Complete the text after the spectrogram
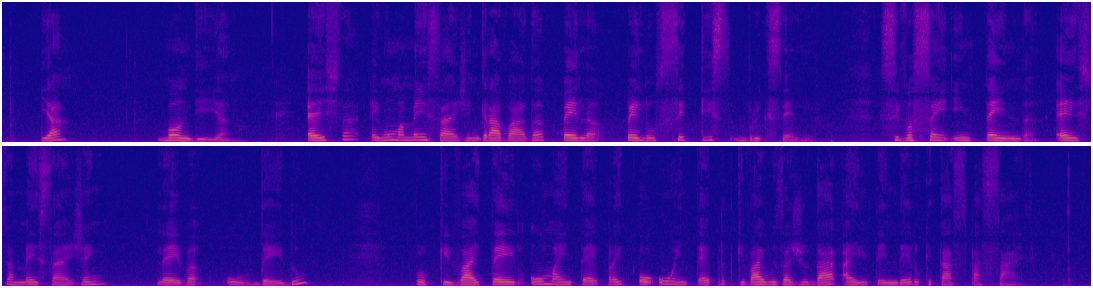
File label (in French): Portugais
